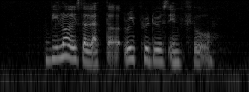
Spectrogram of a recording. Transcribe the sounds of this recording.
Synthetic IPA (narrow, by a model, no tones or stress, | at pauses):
biloɪsdəlɛtə̰ɹipʰɹodjustɪ̃nfṵl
